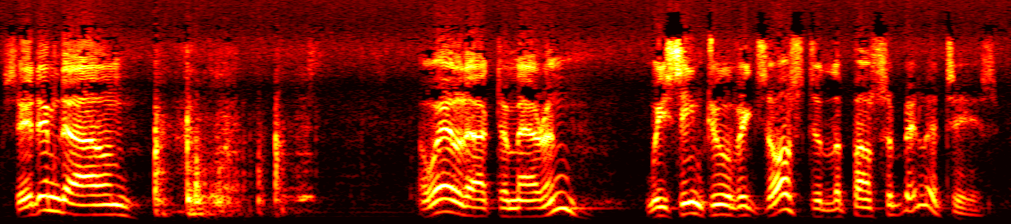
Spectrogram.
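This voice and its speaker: An actor playing a huge, sardonic government scientist and official, cool, condescending and menacing, in an old-time radio drama. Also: male voice, mid-range voice, very animated, slow, pauses often, a little hiss or hum. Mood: coolly menacing. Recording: dull old radio recording.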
